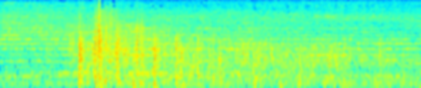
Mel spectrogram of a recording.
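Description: A sudden loud crash about a second in that rumbles on and fades over the next couple of seconds, like a thunderclap, over a held drone of eerie soundtrack music.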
